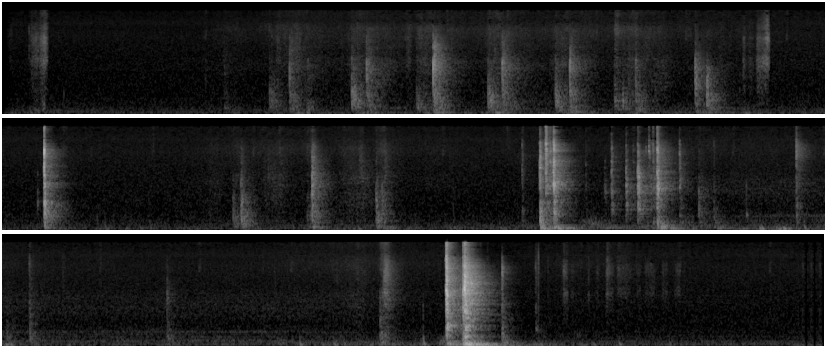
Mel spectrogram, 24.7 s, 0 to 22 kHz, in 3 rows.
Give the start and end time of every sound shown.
2.6s-7.7s: footsteps
8.6s-8.9s: light switch
10.5s-12.2s: footsteps
13.4s-15.3s: door
20.7s-21.5s: door

